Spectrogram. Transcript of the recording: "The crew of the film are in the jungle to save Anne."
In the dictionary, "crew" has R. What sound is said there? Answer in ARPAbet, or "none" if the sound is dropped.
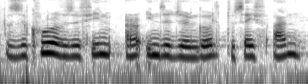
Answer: R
